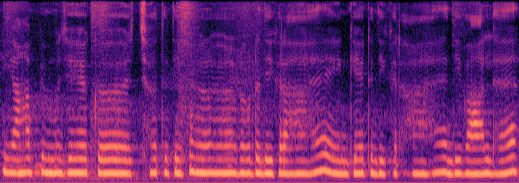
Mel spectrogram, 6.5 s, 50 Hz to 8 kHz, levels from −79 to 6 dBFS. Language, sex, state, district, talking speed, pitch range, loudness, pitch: Hindi, female, Bihar, West Champaran, 155 wpm, 210-220 Hz, -13 LUFS, 215 Hz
